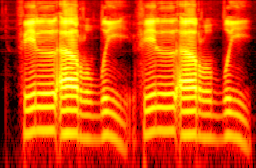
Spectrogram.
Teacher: Huruf dhadnya tebal ya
